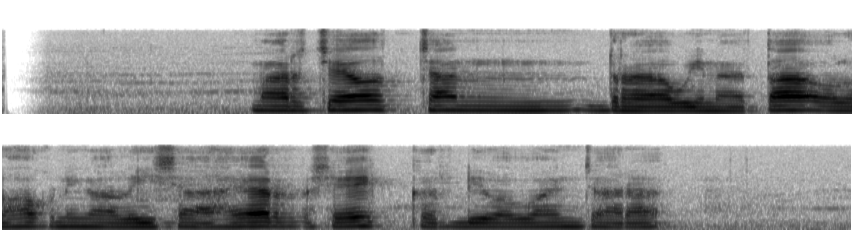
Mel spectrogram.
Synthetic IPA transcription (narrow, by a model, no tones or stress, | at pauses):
mart͡ʃɛlt͡ʃandɾawinat̪aɔlɔɦɔk̚niŋalisaɦɛrʃɛikːɨrdiwawaɲt͡ʃaɾa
